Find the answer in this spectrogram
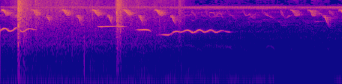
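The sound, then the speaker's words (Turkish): Pigeons arriving at bait by a net trap, heard as a flurry of high chirps and warbling calls with a couple of sharp flutter-like bursts, steady over a faint background hum. “Güvercinler geliyor.”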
